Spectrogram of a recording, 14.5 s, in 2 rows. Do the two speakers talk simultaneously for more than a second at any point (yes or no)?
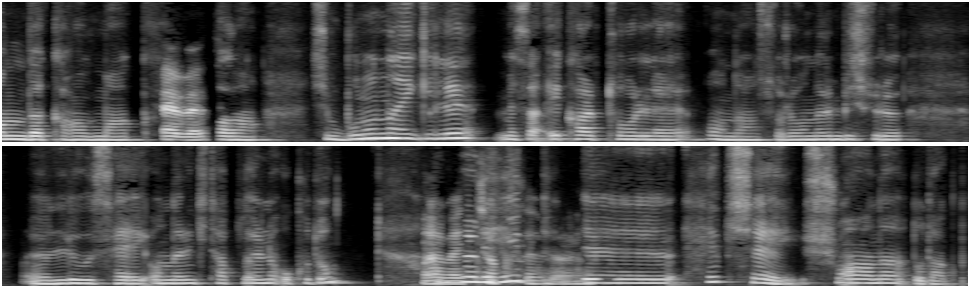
yes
